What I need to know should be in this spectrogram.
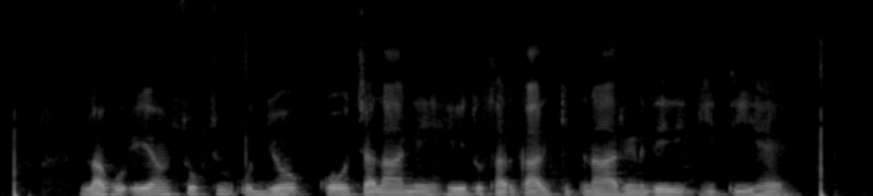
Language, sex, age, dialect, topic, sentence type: Hindi, male, 18-24, Garhwali, banking, question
